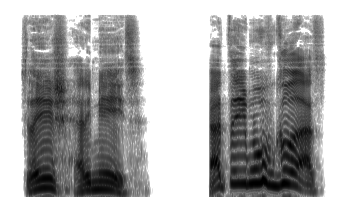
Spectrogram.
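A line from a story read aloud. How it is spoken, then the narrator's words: Sudden loud advice. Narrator (Russian): неожиданно громко посоветовал плечевой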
